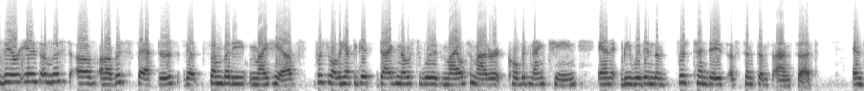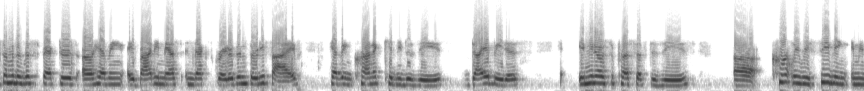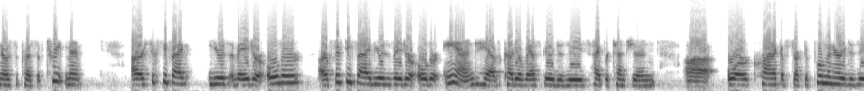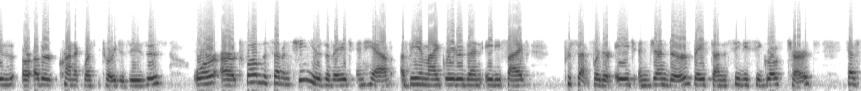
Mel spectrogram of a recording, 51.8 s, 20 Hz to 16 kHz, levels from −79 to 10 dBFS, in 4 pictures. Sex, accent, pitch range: female, American, 200-240 Hz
